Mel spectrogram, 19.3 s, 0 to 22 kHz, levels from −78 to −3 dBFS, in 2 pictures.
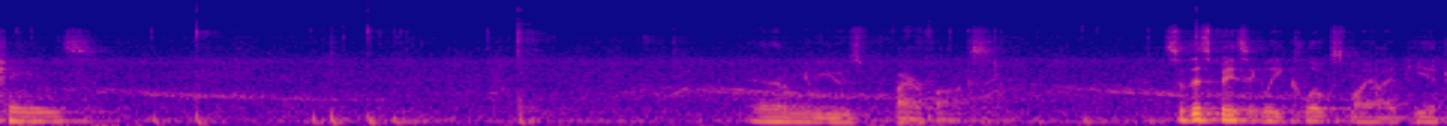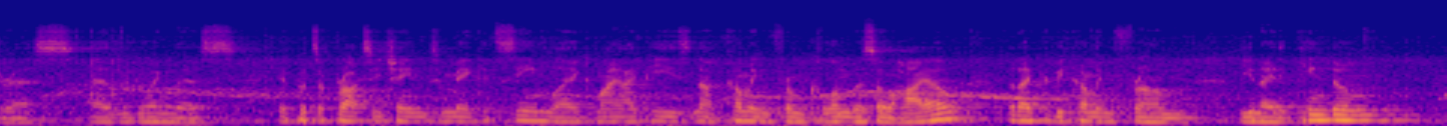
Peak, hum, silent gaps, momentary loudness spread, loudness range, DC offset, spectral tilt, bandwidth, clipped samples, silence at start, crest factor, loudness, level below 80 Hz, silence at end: -12 dBFS; none; none; 17 LU; 12 LU; under 0.1%; -5.5 dB/octave; 17.5 kHz; under 0.1%; 0 s; 24 dB; -36 LUFS; -60 dBFS; 0 s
